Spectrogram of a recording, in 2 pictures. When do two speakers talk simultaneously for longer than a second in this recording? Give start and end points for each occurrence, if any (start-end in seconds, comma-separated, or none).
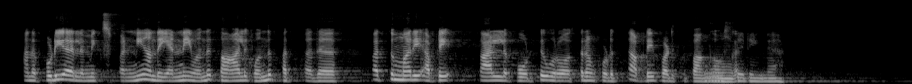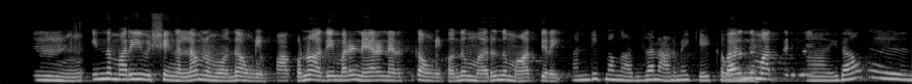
none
